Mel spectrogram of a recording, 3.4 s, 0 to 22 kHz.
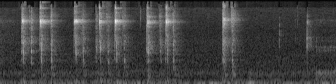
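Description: Keys clack on a Redragon Kumara K552 LED mechanical budget gaming keyboard, a close, crisp series of separate presses in uneven bursts, then a few lighter taps toward the end.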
